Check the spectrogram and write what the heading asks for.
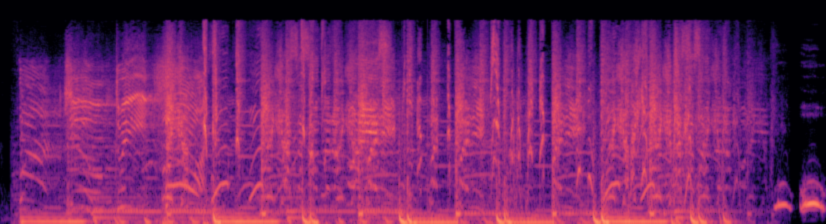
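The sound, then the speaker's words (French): A DJ scratches a vinyl record on a turntable, quick back-and-forth swoops cutting loudly over a steady, bass-heavy hip-hop beat, ending with a couple of isolated scratches. “Scratcher, c'est produire des sons en manipulant d'avant en arrière un disque sur une platine.”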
